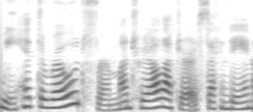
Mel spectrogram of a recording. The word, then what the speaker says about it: Montreal: leg of the trip, which was Montreal, or Montreal if you're from there, but don't say it like that in front of them, they get upset.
